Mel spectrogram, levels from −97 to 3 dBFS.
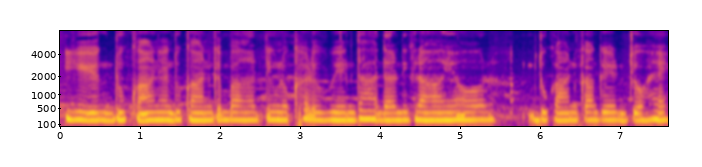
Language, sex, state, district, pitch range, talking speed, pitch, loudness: Hindi, female, Maharashtra, Mumbai Suburban, 185-195 Hz, 155 wpm, 190 Hz, -14 LUFS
